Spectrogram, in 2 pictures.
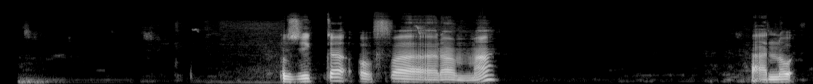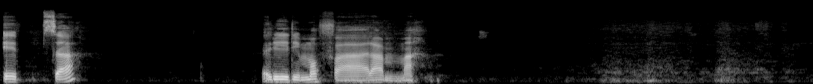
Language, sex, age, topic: Oshiwambo, male, 25-35, agriculture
